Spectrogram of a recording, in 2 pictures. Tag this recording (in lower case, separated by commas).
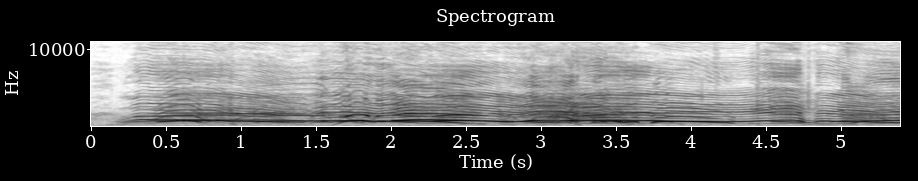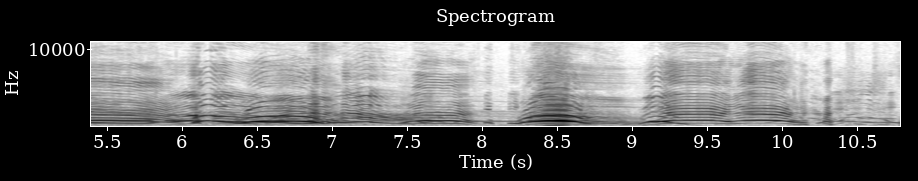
cheering, human group actions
